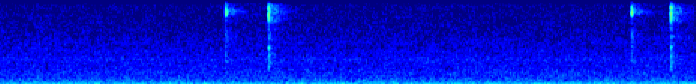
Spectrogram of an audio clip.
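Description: Two quick computer mouse clicks in close succession, a little under a second in, over a faint steady low hum.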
